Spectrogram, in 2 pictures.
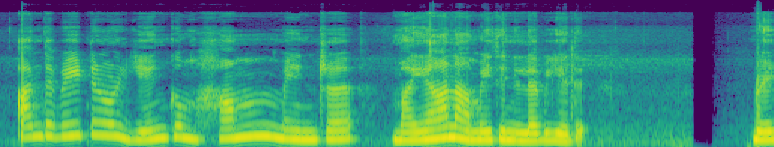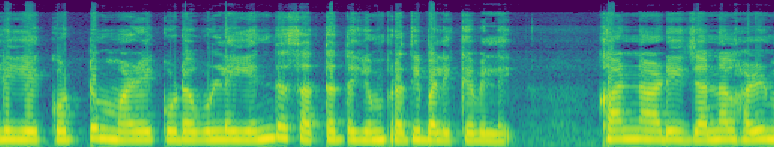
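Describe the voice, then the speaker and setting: The voice has a dark, mellow tone. A woman speaks with ordinary pitch variation. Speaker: author and narrator. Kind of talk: horror audiobook narration.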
